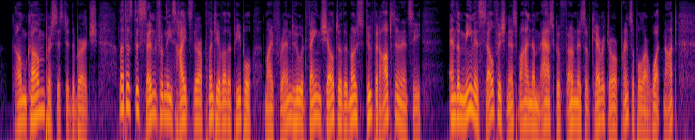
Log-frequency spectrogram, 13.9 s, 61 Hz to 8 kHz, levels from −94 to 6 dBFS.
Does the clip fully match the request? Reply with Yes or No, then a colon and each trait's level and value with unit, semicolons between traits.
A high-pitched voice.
No: low, 115 Hz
